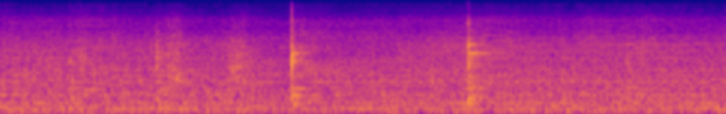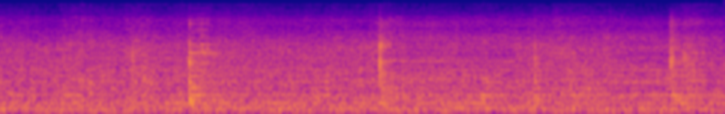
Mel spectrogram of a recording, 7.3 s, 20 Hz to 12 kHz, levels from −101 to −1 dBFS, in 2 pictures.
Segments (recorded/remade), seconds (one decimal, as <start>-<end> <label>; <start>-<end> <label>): 0.0-1.3 recorded; 1.3-2.0 remade; 2.0-5.5 recorded; 5.5-6.2 remade; 6.2-6.7 recorded; 6.7-7.3 remade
